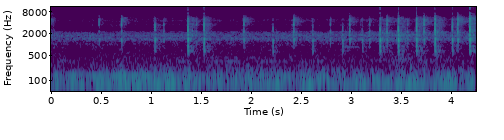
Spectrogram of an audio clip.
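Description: Faint, irregular small clicks and ticks of hands handling and twisting fittings on a paintball marker in a plastic chassis, over near-silent room tone.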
